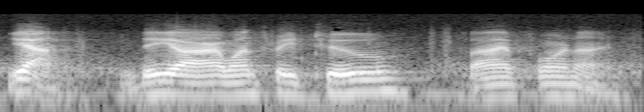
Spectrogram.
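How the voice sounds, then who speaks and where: A man's voice: on the low side, slow. A man acting an easygoing police detective partner in a 1950s radio drama, talking in a plain, informal, businesslike way. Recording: noisy, dull vintage radio recording.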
